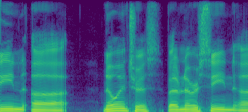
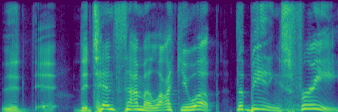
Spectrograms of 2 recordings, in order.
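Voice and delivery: very high voice of a twenty-something guy; 10 semitones higher than usual. Quoting a line said to Spider-Man, sounding like a 22-year-old boy. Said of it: "you sounded like a 22-year-old, like, boy".

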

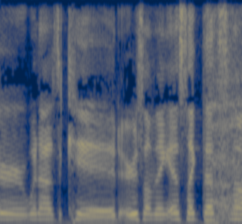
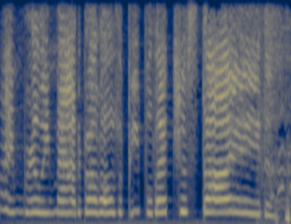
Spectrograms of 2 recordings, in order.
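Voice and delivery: put-on very high, cute, chirpy genki-girl voice; 13 semitones higher than usual. Imitating a character reacting to deaths: Ruby's cute voice. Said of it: "she still has to talk like this".

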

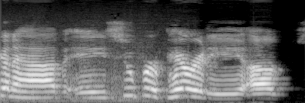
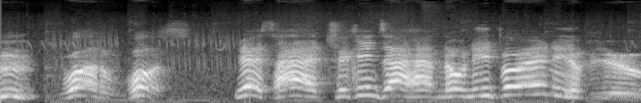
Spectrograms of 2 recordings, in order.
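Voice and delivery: attempted growly monster voice, puppet-like; 3 semitones higher than usual. Reading game dialogue aloud while playing, growly Bowser voice. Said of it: "That's my Bowser voice. I'm trying to make him growly".

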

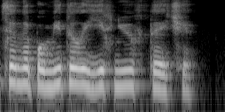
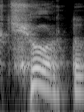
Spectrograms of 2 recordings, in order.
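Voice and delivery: much lower-pitched voice; 5 semitones lower than usual. The american answers his companion's proposal, swearing. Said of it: "вилаявся Гаррі".

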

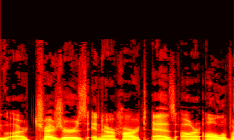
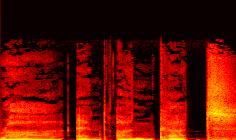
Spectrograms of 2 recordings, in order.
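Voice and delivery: glowing, ethereal, otherworldly delivery floated out; 3 dB quieter than usual. Echoing the bonus episode title: ethereal Galadriel voice. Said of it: "It was very ethereal".

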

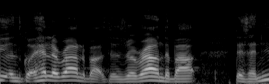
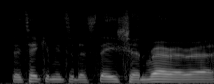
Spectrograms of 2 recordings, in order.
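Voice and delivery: usual speaking voice

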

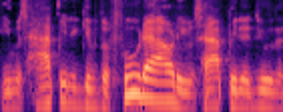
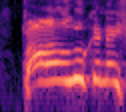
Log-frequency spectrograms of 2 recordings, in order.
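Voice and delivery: very high, shrill, pitched-up street-vendor style yell. Retelling how someone yelled at people taking free food: imitating Daryl yelling. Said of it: "came over and started yelling".

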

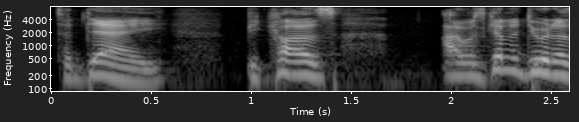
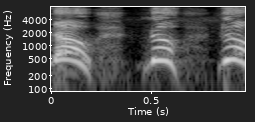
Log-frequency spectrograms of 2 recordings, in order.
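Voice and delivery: very high-pitched screaming yell; 12 semitones higher, 6 dB louder than usual. Recalling watching a show, retelling screaming at the TV. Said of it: "I was like screaming at the TV".

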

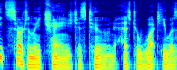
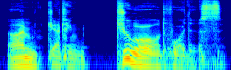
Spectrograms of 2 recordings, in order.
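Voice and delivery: slow, drawn-out, complaining groan. Reading Aldrich's line as he pushes open the wide doors: groaning. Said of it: "he groaned as he pushed open the wide doors".

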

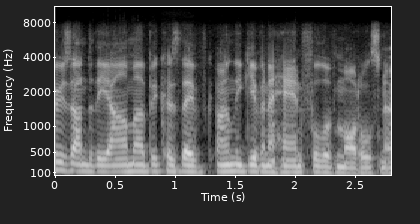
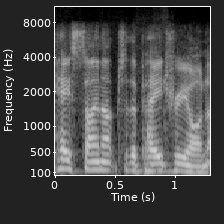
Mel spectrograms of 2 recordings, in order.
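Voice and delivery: ordinary talk, nothing marked

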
